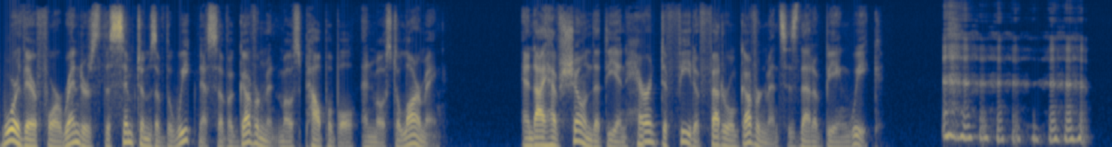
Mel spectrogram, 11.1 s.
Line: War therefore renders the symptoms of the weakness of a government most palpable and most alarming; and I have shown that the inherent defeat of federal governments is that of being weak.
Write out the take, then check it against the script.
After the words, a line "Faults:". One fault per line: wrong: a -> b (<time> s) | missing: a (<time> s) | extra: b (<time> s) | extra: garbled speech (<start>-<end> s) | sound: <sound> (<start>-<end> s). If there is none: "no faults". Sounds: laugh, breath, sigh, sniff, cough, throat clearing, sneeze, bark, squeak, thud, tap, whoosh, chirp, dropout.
War therefore renders the symptoms of the weakness of a government most palpable and most alarming; and I have shown that the inherent defeat of federal governments is that of being weak.
Faults:
sound: laugh (9.4-11.0 s)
